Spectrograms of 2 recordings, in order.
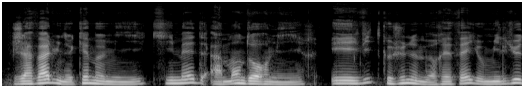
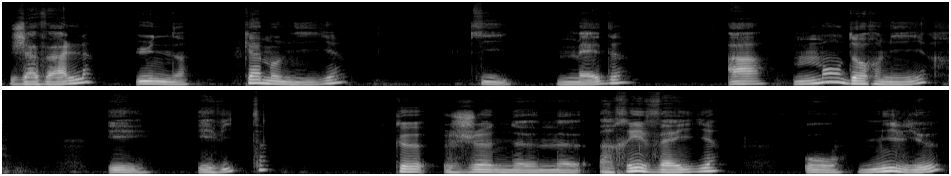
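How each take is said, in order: First: The sentence is read at a quicker pace. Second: The sentence is read at a slower pace.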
